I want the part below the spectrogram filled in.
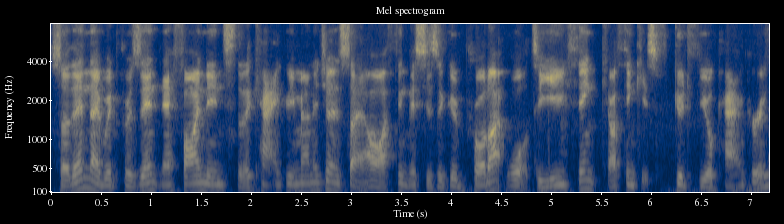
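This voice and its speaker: At a very fast pace with hardly any pauses, a man with a British accent speaks at medium pitch in a bright, sharp tone with ordinary pitch variation. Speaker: Amazon seller and business consultant. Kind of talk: webinar interview. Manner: casual, filler-heavy.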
